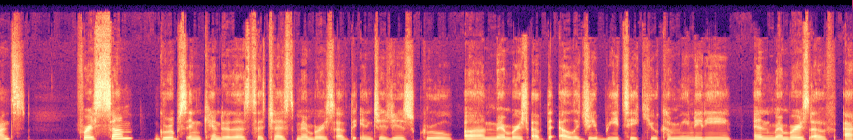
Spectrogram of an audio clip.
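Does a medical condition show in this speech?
No.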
